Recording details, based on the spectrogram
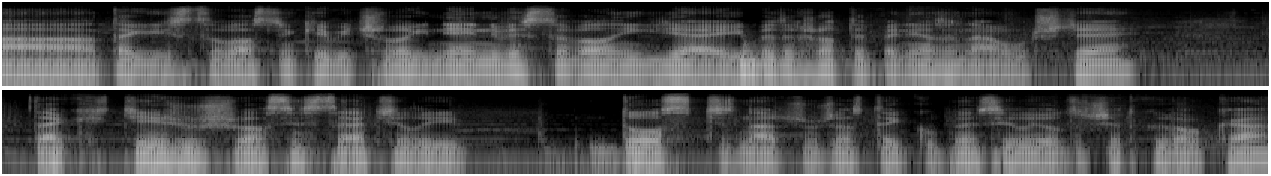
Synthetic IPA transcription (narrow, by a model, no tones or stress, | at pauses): at̪aɡist̪ɔʋlasɲɛkɛbit͡ʃlɔʋɛɡɲɛinʋɛst̪ɔʋalɲiɡɟɛajibɛd̪r̩ʒalt̪ɛpɛɲɪazɛnauːt͡ʃcɛ | t̪akcɪɛʒuʒ̥ʋlasɲɛst̪ɾacili | d̪ɔscznat͡ʃnuːt͡ʃast̪ɛjkupnɛjsiliɔd̪zat͡ʃɪat̪kuɾɔka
